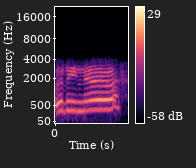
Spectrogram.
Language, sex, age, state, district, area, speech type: Bodo, female, 18-30, Assam, Baksa, rural, conversation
